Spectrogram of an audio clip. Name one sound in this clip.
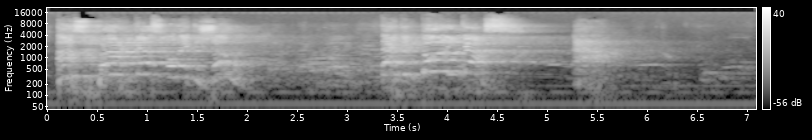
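A man preaches loudly and with passion into a microphone, heard through loudspeakers in an echoing hall.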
